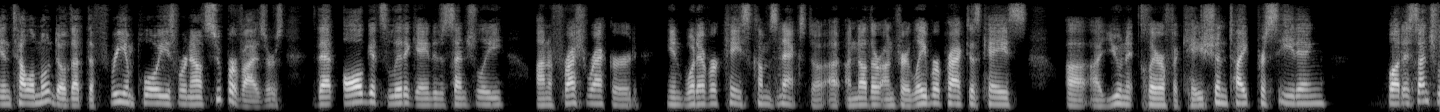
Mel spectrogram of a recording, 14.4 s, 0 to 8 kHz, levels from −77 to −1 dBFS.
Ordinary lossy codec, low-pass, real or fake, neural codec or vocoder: AAC, 48 kbps; 7.2 kHz; fake; codec, 24 kHz, 0.5 kbps, DualCodec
